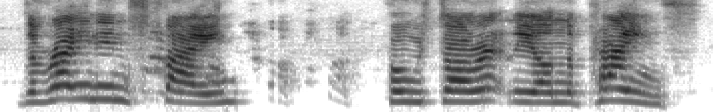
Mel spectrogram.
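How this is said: It is said in a broad Cockney accent. "This is my mother's accent"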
